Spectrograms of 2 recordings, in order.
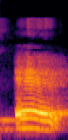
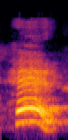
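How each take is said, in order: First: The word begins with a vowel, no h. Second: The word begins with an audible h sound. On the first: The speaker calls it right. "the pronunciation of H E I R is air" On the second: The speaker calls it wrong. "and not hair"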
